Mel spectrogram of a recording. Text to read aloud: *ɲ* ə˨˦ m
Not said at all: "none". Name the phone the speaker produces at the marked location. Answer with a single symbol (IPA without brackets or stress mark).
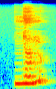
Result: ɲ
